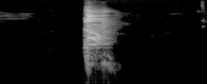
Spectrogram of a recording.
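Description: A man clearing his throat once, briefly, about a second in, the sound falling in pitch.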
